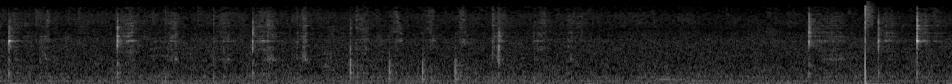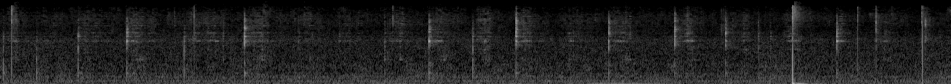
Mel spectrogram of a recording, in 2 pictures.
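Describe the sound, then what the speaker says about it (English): Fennel seeds frying in a pan for Goan chicken xacuti, a quiet low sizzle broken by frequent sharp scrapes and taps of a spoon stirring, irregular and close, with no talking. "I've added the fennel seeds, that is the bari shake. So I'm going to fry this also till it gets slightly brown."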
